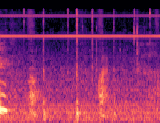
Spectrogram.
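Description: Very quiet room tone with a faint, steady high-pitched electronic whine, broken by a few faint soft ticks.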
